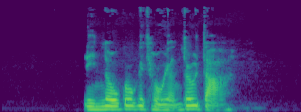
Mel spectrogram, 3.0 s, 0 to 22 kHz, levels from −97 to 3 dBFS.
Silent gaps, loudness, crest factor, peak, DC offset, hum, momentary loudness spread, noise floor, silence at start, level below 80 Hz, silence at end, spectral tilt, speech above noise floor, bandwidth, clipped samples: none; -21 LUFS; 20 dB; -2 dBFS; under 0.1%; none; 10 LU; -83 dBFS; 0.85 s; -58 dBFS; 0.7 s; -8 dB/octave; 63 dB; 16.5 kHz; under 0.1%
